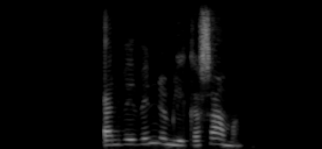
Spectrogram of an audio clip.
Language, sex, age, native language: Icelandic, female, 20-29, Icelandic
